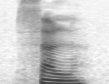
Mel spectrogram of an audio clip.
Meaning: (adjective) 1. dirty 2. bad, unpleasant 3. vile, despicable; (verb) inflection of saler: 1. first/third-person singular present indicative/subjunctive 2. second-person singular imperative
- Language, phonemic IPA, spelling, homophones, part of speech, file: French, /sal/, sale, salle, adjective / verb, Fr-sale.ogg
